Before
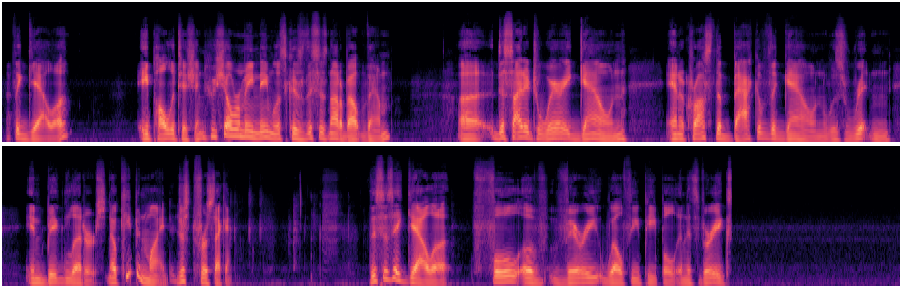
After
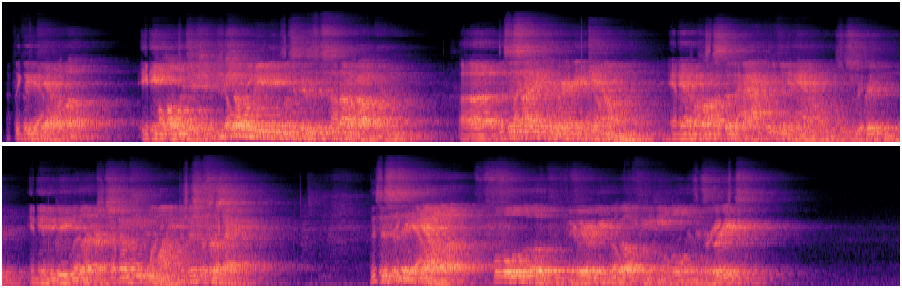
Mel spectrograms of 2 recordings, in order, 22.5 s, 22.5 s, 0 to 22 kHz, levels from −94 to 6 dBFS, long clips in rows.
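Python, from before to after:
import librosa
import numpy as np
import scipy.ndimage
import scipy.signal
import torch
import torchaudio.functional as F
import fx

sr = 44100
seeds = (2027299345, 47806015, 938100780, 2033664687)

y = fx.rev_plate(x, sr, seeds[0], rt60_s=1.5, hf_ratio=0.95, predelay_ms=85, drr_db=-10.0)
y = y * 10.0 ** (-7.5 / 20.0)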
